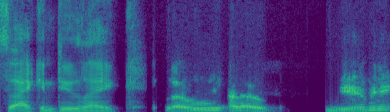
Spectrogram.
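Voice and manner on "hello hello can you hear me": low, electronically altered voice-changer filtered voice. On a podcast, testing a new gadget for the co-hosts: voice changer effect. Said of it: "but it can change my voice".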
